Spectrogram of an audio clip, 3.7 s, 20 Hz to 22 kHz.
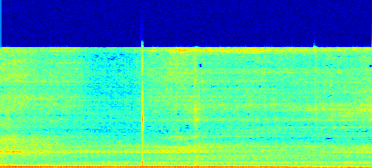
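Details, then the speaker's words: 1972 MGB, SU HIF44 carbs after adjusting air-fuel mixture screws, engine age unknown, driving under light throttle: even, steady drone with no misses or stumbles; normal running, off-idle hesitation resolved. "i think i did a pretty good job i mean i don't even know how old this motor is you know it's purring it is purring like a kitten"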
